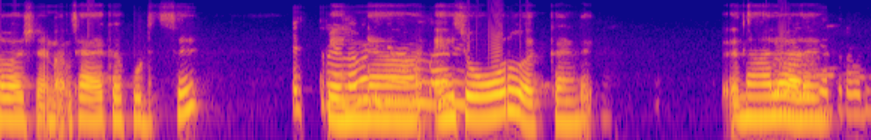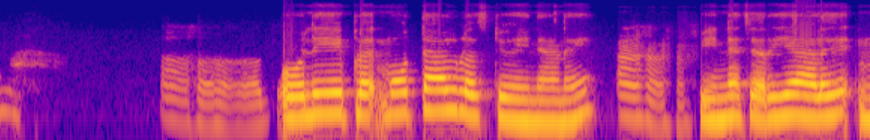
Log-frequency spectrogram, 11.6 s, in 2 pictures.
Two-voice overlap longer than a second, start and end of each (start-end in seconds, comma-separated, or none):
none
